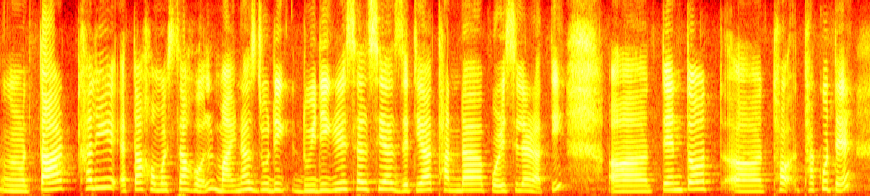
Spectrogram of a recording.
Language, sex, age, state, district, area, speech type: Assamese, female, 18-30, Assam, Kamrup Metropolitan, urban, spontaneous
